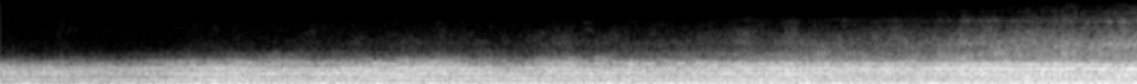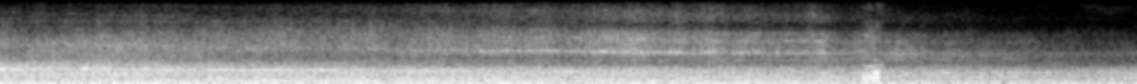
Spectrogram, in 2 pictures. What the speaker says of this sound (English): there is an airplane. I believe it's coming into land.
